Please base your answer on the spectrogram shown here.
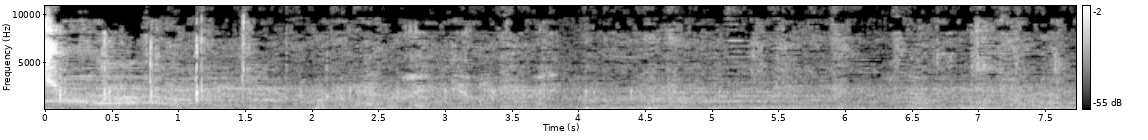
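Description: A crowd cheers and roars at a boxing weigh-in ceremony for a WBC Interim Welterweight World Championship bout, a steady loud wash of voices and shouts with an announcer talking over it.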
